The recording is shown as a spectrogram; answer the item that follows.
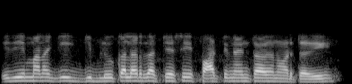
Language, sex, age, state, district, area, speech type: Telugu, male, 18-30, Telangana, Mancherial, rural, conversation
